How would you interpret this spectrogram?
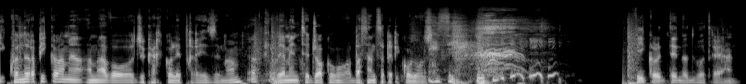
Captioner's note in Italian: risate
